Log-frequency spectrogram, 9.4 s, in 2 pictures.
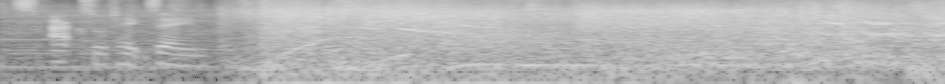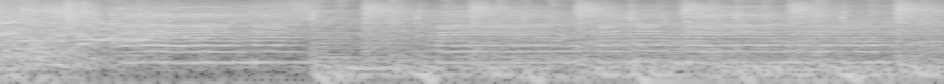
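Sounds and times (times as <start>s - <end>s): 
speech: 0.2s - 2.4s
speeding van engine roaring: 1.0s - 9.4s
speeding van skidding away with tire squeals: 1.8s - 6.3s.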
